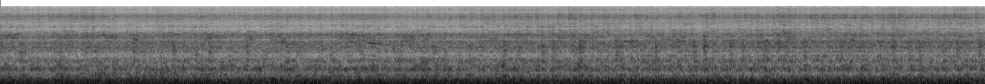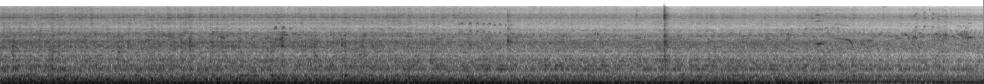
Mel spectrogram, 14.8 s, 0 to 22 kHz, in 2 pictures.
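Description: New Holland 1545 combine harvester's diesel engine running steadily with a low drone as the tracked machine drives out of the paddy field. The low drone drops away near the end.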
